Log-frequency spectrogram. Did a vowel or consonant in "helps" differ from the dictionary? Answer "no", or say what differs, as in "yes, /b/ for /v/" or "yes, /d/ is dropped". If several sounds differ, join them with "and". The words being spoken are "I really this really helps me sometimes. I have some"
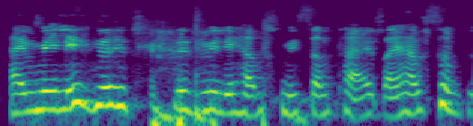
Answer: no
